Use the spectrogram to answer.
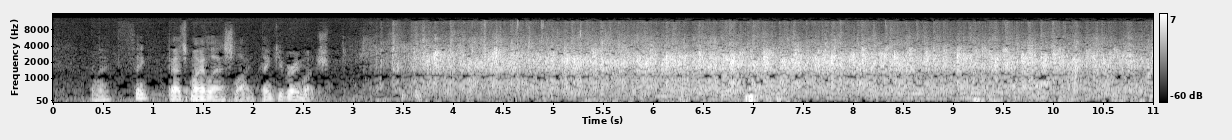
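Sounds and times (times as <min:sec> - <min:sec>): audience applauding: 0:03.1 - 0:11.0.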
